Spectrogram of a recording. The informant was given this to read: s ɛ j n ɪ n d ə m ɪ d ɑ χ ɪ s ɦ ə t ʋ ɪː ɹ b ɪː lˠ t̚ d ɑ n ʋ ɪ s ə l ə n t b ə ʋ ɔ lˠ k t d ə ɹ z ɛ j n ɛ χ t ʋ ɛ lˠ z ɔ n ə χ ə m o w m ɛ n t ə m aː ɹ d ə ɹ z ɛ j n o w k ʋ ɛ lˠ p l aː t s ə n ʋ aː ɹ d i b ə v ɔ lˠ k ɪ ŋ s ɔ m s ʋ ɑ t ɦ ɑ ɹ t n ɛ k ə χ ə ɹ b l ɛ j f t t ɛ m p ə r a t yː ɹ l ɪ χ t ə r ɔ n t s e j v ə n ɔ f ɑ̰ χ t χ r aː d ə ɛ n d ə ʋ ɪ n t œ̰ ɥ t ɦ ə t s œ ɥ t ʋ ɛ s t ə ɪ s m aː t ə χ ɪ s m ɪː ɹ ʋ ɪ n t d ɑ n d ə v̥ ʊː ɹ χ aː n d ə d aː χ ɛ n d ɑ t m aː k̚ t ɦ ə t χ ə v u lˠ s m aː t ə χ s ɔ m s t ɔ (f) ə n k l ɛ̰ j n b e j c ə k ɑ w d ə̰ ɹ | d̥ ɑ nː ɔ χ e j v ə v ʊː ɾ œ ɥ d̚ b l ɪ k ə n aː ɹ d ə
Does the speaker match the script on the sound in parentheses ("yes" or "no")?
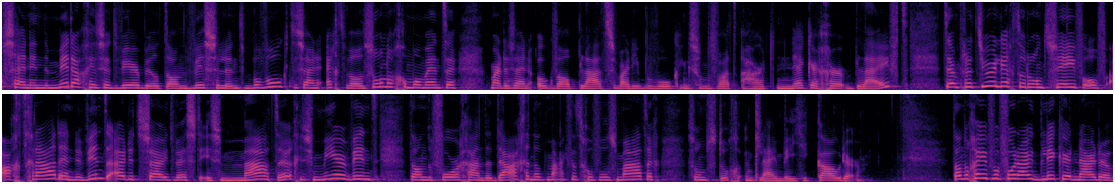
no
